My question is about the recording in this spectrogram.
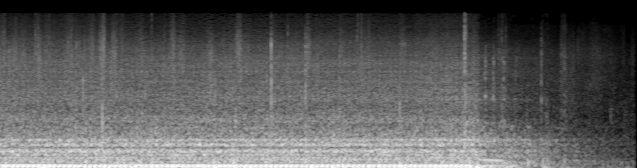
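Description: Side-by-side utility vehicle's engine running steadily with a low rumble as it drives on a dirt track, fading out near the end.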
